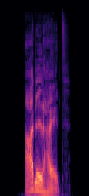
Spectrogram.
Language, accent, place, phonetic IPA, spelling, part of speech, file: German, Germany, Berlin, [ˈaːdl̩haɪ̯t], Adelheid, proper noun, De-Adelheid.ogg
- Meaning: a female given name from Old High German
